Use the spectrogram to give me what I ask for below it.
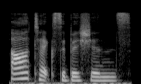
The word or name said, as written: art exhibitions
